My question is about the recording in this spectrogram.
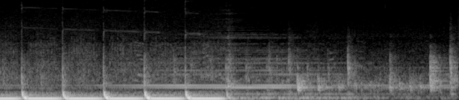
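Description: Electronic dance music through a PA system: a heavy kick drum a little under twice a second under a held synth drone. About halfway through the beat and bass drop out, leaving the drone and a few soft clicks.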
